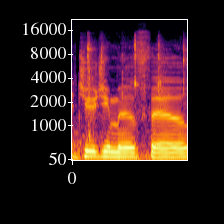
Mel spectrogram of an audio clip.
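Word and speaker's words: JujiMufu: I saw a video with you and Juju Mufu. Yeah. Is that how you say his name? Yeah, Juji. Juji. Yeah. Juji Mufu? Yeah, Juji Mufu.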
